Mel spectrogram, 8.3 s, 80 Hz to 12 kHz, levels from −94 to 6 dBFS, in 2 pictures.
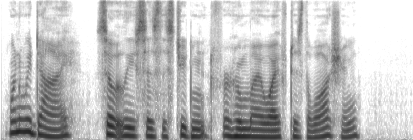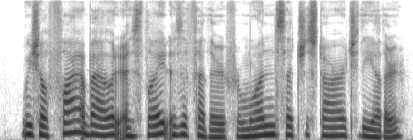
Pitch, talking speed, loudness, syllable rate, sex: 190 Hz, 225 wpm, -17 LUFS, 5.5 syllables/s, female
